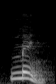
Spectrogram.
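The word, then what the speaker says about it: 命: move on to that other variation of Ling pronounced Ming the two of which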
